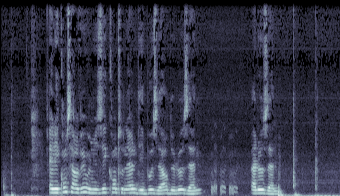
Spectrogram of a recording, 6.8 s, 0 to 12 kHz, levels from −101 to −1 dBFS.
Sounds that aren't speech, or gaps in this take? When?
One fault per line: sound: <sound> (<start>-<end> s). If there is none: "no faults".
sound: laugh (4.2-4.8 s)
